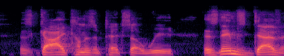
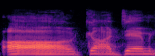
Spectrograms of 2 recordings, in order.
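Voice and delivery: higher-pitched groan of dismay, louder at the start; exasperated, pitched-up curse; retold dismay; 6 semitones higher, 5 dB louder, slower than usual. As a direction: act out the moment you realize you've been robbed. Retells reaction to being ripped off.

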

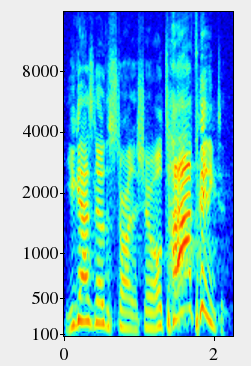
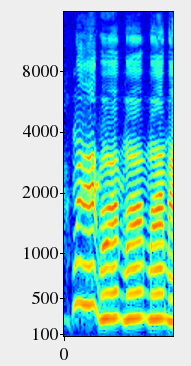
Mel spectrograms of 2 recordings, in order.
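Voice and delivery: mock meowing; 3 semitones higher, 6 dB louder, much slower than usual. Imitated background noise.

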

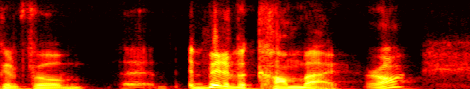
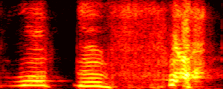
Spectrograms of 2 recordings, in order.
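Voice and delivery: high, slow, laughing "what the fuck"; retelling his mate cracking up; laughing mock disbelief; slower than usual. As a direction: squeal it out through laughter. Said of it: "he starts laughing".

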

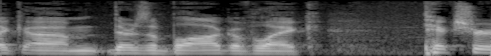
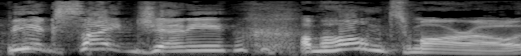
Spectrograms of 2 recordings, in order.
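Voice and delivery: excited; 6 semitones higher, slower than usual. Retold or imitated. Retold excited text to Jen.

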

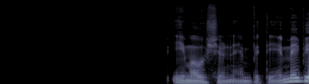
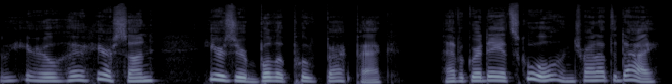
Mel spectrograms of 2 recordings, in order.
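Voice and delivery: mock cheerful parent; 7 semitones higher, 4 dB louder than usual. Mock parent handing backpack.

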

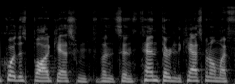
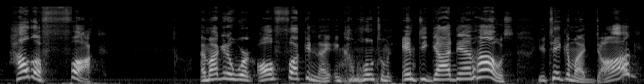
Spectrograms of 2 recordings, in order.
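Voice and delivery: loud, high, indignant rant; re-enacted furious complaint; angry outburst; 7 semitones higher, 5 dB louder than usual. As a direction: blow up at being left without the dog. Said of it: "I get, I'm, I get angry".

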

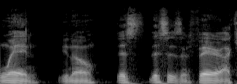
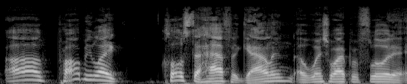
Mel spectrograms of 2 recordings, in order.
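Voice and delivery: throat burned raw; 4 semitones higher, 4 dB louder than usual. Retold or imitated. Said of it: "I'm not talking this clear".

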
